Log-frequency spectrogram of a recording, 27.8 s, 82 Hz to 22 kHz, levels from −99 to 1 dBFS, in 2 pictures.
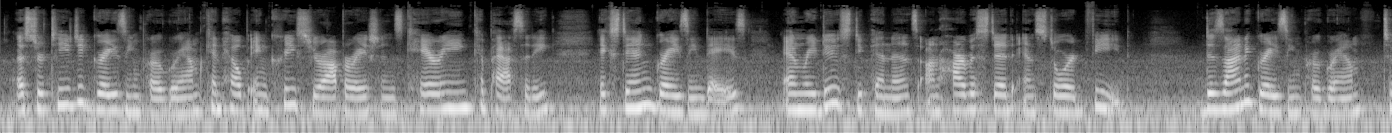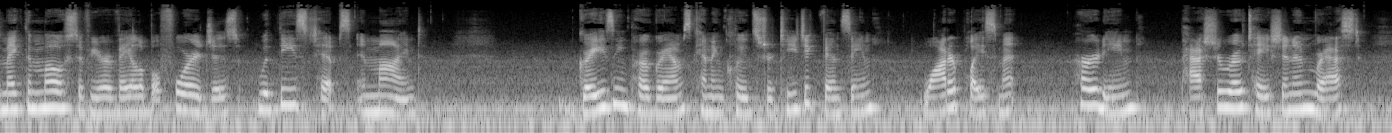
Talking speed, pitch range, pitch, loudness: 110 wpm, 185-230 Hz, 205 Hz, -17 LUFS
